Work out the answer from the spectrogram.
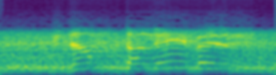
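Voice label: German bomb failure mood high, speech; War Thunder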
